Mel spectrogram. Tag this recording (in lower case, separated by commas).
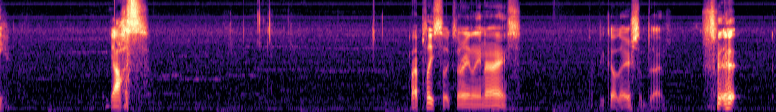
speech, music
